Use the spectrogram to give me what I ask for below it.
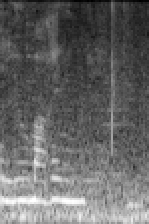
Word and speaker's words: Lourmarin: We've just got to Lourmarin.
